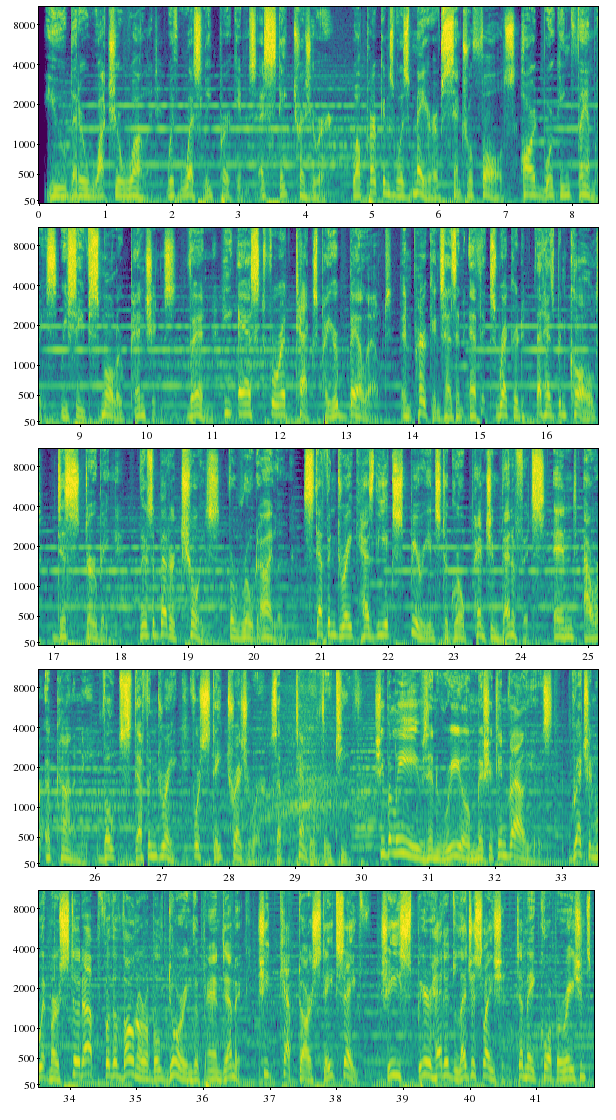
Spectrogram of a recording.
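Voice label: Democrat, Political, Male Voiceover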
